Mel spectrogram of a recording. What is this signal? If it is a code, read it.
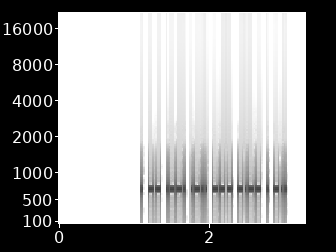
Morse code, heard as a keyed tone, about 50 wpm, 700 Hz. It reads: EMPLOYED
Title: ED Suffix - Top 100 Words with Base Words 50wpm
